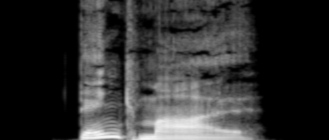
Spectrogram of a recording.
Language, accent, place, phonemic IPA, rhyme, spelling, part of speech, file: German, Germany, Berlin, /ˈdɛŋkˌmaːl/, -aːl, Denkmal, noun, De-Denkmal.ogg
- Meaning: monument, memorial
